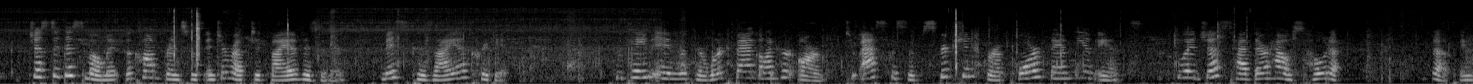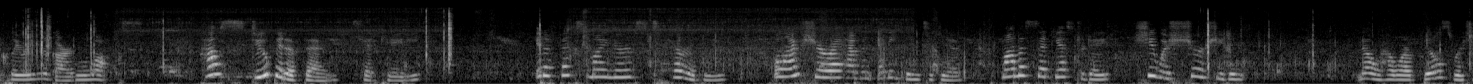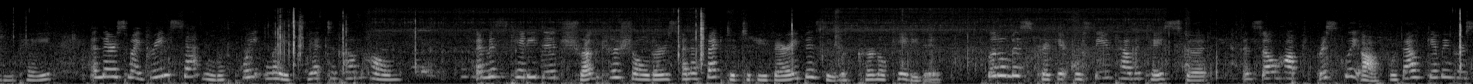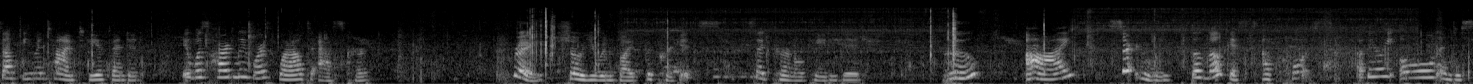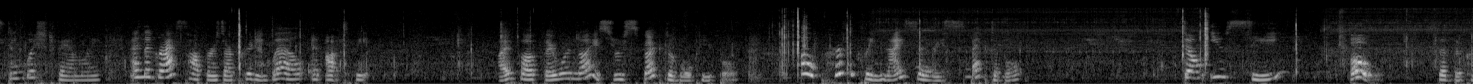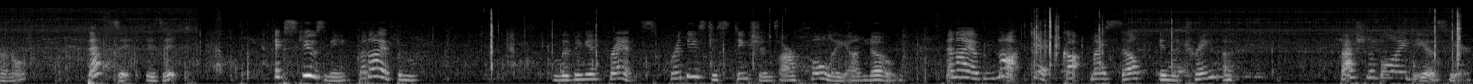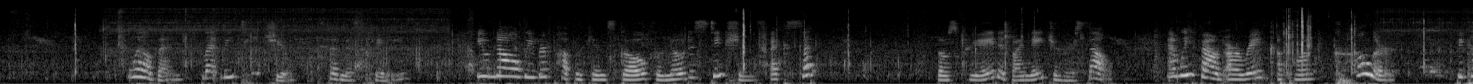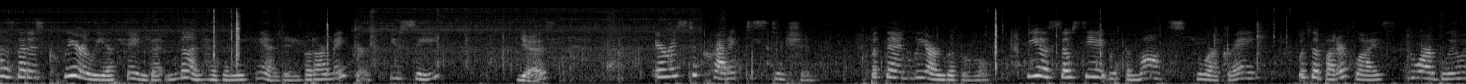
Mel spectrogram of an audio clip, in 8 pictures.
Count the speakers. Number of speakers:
1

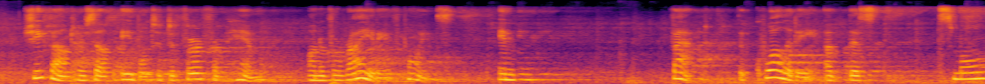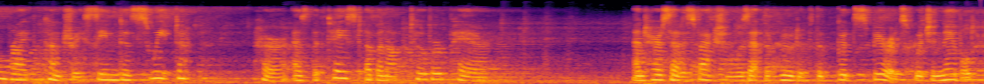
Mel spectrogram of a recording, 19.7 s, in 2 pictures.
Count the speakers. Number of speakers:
1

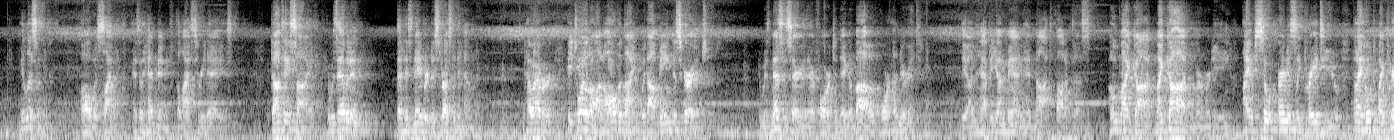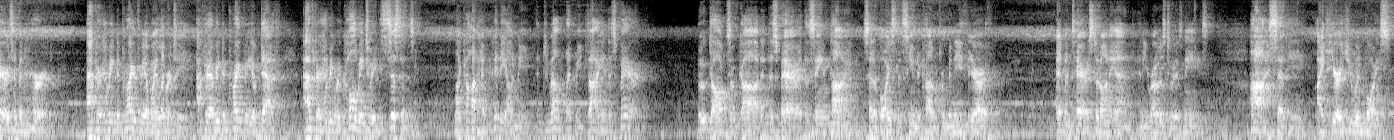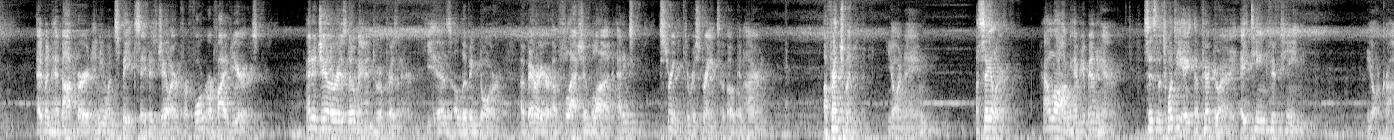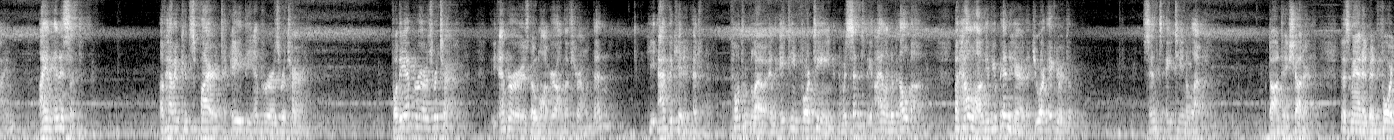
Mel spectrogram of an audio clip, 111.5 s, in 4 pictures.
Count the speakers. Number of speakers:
1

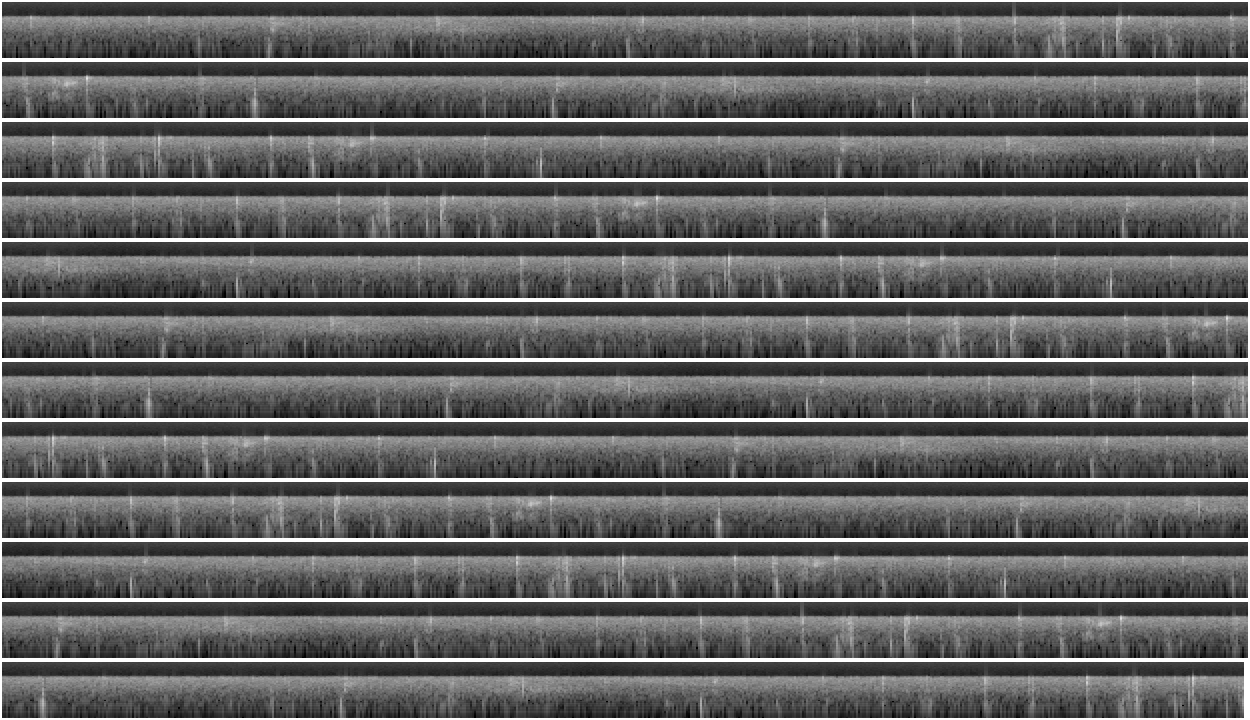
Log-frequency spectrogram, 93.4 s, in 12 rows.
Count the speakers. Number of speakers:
0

